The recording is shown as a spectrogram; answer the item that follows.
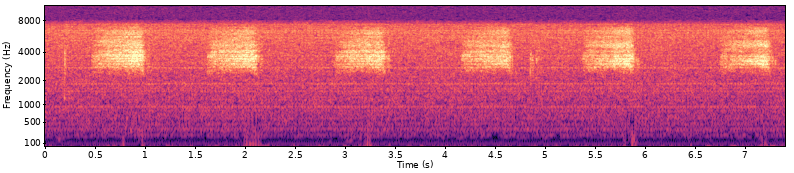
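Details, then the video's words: Barn owl at a nest box watched by a live camera, giving six long hissing screeches about once every second, each a broad rasping burst of noise, with a low steady hum underneath. "More strange sounds"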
